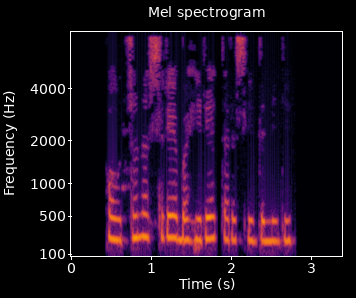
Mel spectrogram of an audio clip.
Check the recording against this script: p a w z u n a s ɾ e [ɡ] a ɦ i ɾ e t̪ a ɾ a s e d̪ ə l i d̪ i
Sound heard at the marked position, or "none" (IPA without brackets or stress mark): b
